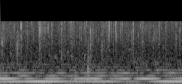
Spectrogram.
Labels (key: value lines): label: biophony, midshipman
recorder: SoundTrap 500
